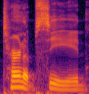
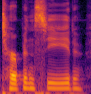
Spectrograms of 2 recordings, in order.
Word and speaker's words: Turnipseed: I mean, the most common is it's the fact that it's turnip seed, Yeah.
